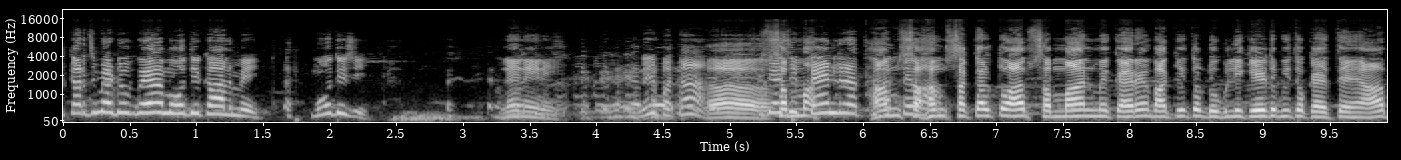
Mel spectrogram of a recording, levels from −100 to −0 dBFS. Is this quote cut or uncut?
cut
